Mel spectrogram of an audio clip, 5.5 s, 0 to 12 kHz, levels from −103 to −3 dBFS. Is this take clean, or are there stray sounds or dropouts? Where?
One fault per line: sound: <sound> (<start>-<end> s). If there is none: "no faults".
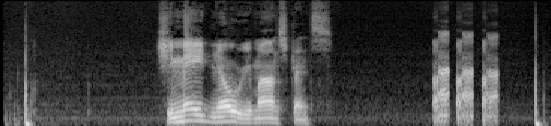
sound: laugh (4.3-5.0 s)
